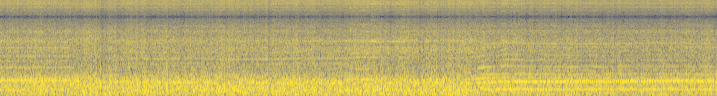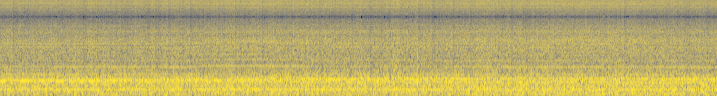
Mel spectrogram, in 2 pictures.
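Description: Snowmobile engine running at a steady cruising speed over a dense rushing noise of wind and track. The engine note sags a little early on, then rises about ten seconds in and holds steady.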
